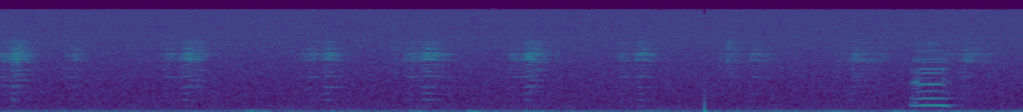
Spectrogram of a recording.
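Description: White's MX Sport metal detector giving short, high chirps about once a second as its coil is swept over a concrete floor, with a single click about seven seconds in and a louder, lower tone near the end.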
